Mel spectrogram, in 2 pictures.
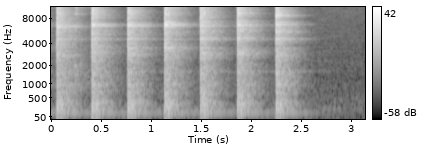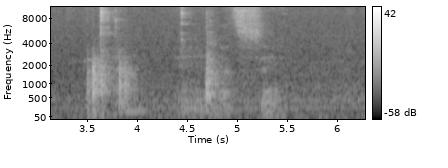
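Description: A hammer tapping a metal rod set on a wine bottle's cork, driving the cork down to just under the rim of the glass neck. There are about seven sharp, even taps at about three a second. They stop about two and a half seconds in, and a few faint clicks and knocks of handling follow.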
